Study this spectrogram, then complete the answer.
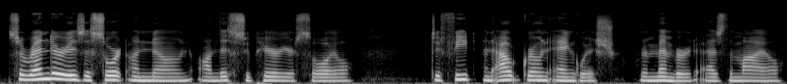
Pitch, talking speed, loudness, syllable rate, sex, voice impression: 185 Hz, 130 wpm, -17 LUFS, 4.2 syllables/s, female, feminine, adult-like, tensed, hard, fluent, intellectual, calm, elegant, kind, modest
